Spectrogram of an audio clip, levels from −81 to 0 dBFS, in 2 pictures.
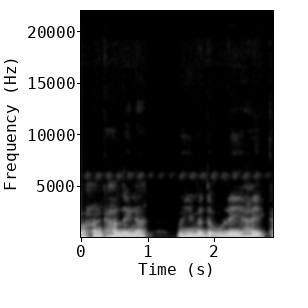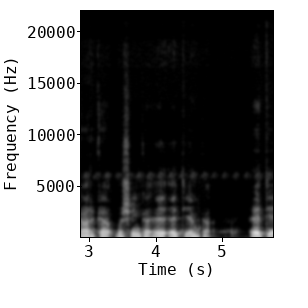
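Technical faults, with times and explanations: No technical fault can be heard in this speech recording. There is nothing here to time or to explain.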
